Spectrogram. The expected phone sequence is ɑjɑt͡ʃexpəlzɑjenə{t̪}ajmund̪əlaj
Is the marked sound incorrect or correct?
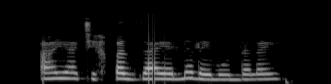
incorrect: d̪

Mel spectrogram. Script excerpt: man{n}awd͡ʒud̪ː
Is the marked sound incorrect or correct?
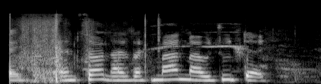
incorrect: m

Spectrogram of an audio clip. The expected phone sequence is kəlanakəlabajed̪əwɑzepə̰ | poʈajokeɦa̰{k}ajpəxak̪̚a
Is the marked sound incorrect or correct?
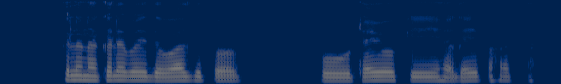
incorrect: ɡ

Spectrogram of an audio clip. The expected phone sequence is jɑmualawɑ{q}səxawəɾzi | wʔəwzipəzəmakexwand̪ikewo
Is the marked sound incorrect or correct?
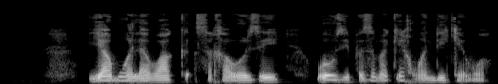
incorrect: k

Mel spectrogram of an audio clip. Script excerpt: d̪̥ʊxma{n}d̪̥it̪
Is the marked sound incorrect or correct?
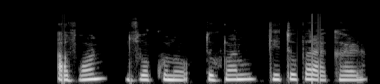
correct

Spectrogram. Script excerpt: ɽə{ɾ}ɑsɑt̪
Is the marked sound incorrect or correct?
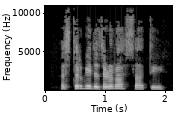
correct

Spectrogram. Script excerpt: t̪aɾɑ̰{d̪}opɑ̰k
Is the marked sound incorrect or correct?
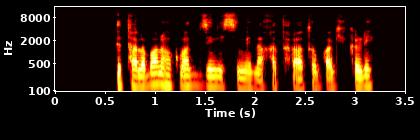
incorrect: t̪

